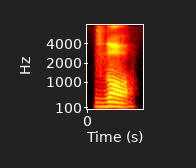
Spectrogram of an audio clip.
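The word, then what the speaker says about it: ظاء: The name of this letter is Dha. Tip of tongue is touching with the edges of frontal teeth, and the lips becomes in little bit O shape.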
